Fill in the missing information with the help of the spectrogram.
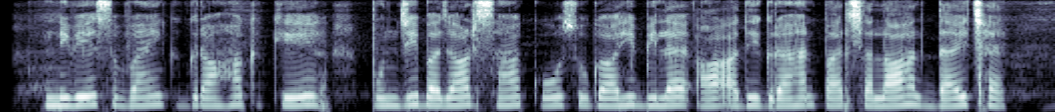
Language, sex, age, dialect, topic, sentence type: Maithili, female, 18-24, Eastern / Thethi, banking, statement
